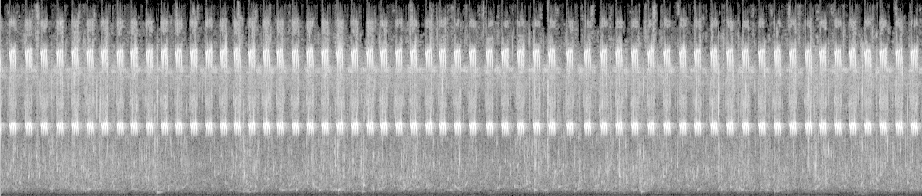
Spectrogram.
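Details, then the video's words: Cricket chirping densely, used as a tutor sound for training magpie-robins to sing: very high, pure pulsed chirps repeated steadily about twice per second without pause, over a faint trickling background hiss. "Suara jangkrik rapat untuk masteran murai batu"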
